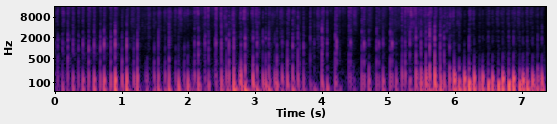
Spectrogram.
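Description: A thin, solid white foam packing sheet is tapped rapidly with fingertips while held in both hands in front of the microphone. It gives a fast, continuous patter of dull, low thumps with almost no ring, pausing briefly around the middle before picking up again.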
